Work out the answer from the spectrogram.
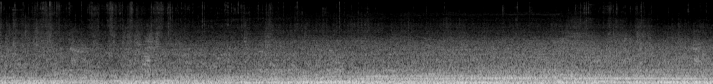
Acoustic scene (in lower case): bus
